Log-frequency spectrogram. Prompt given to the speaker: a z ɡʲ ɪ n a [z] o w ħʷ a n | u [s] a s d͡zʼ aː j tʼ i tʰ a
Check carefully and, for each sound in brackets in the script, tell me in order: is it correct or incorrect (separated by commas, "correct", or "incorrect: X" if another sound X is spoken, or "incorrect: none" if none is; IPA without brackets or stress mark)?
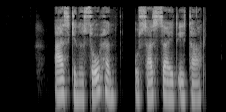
incorrect: s, correct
